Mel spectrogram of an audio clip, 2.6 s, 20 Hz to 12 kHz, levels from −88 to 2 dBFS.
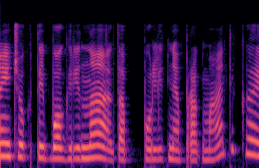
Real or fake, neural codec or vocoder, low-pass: real; none; 7.2 kHz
